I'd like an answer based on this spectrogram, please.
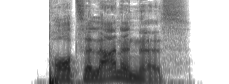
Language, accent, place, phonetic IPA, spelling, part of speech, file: German, Germany, Berlin, [pɔʁt͡sɛˈlaːnənəs], porzellanenes, adjective, De-porzellanenes.ogg
- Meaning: strong/mixed nominative/accusative neuter singular of porzellanen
